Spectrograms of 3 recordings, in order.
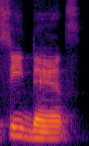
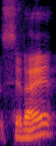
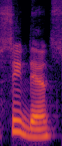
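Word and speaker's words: Seedance: was AI generated with seed dance. Yeah. Uh how do you pronounce it? Is it SD? How do you how do you No, seed seed dance.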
